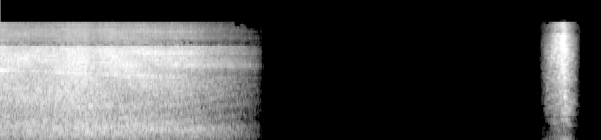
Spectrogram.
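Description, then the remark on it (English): A loud, steady jet engine roar fills the first couple of seconds, then fades away into silence. A short, sharp whoosh follows near the end. “I want to fly in a jet.”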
